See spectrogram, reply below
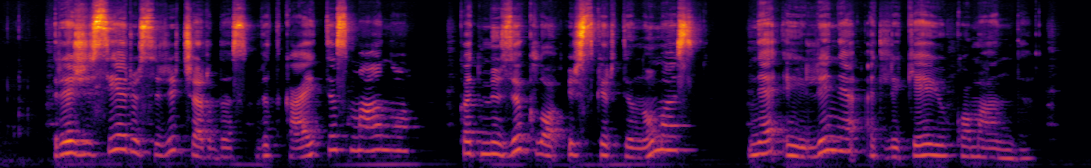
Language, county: Lithuanian, Vilnius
